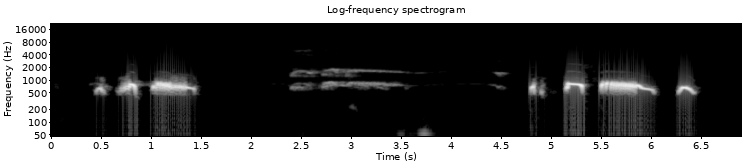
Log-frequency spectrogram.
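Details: Decoy spotted dove cooing in the morning to draw in wild birds. Two bursts of notes and rolling, descending coos frame a softer, drawn-out two-tone call in the middle.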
